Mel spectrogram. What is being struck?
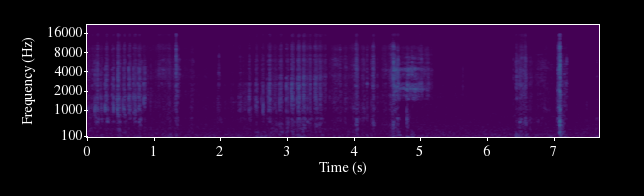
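Floral foam block.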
